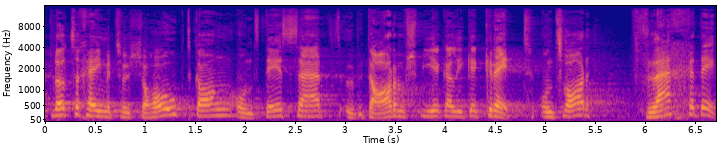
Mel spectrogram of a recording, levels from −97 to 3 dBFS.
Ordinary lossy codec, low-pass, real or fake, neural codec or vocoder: none; 14.4 kHz; fake; vocoder, 44.1 kHz, 128 mel bands every 512 samples, BigVGAN v2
